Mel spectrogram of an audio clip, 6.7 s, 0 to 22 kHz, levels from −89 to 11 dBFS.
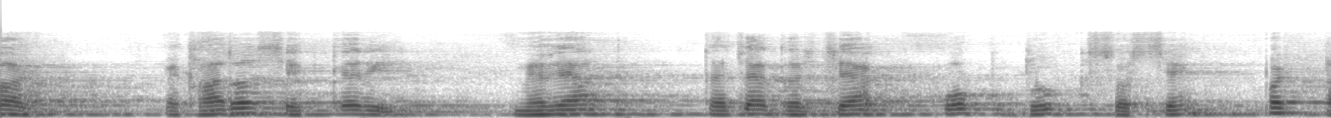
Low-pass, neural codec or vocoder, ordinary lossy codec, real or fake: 7.2 kHz; codec, 44.1 kHz, 2.6 kbps, SNAC; none; fake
